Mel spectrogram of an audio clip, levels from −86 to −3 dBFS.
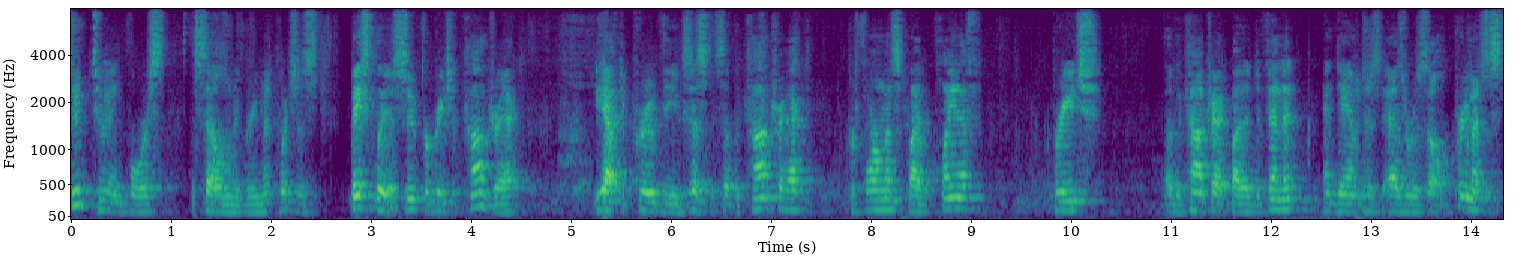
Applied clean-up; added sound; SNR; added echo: neural separator model SepFormer DNS4.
